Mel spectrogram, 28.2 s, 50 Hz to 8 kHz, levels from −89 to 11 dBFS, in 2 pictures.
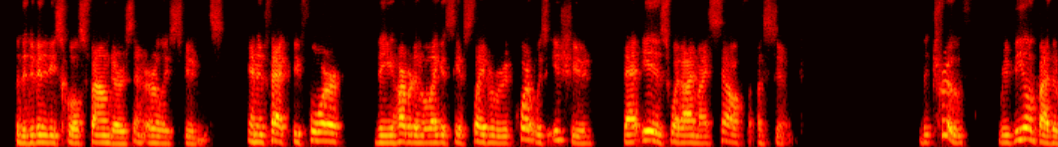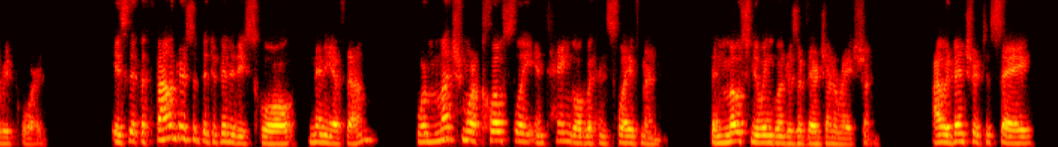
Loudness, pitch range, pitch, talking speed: -26 LUFS, 140-165 Hz, 150 Hz, 135 wpm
